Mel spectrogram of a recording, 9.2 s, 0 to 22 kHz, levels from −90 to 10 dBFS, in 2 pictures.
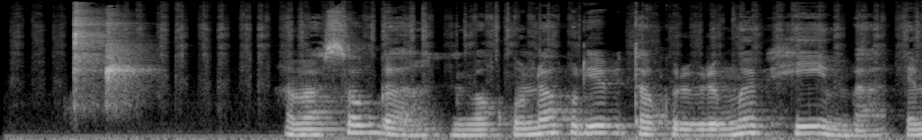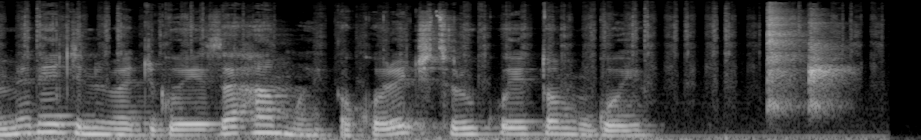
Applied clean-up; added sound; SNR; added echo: none; Tools; 18 dB; none.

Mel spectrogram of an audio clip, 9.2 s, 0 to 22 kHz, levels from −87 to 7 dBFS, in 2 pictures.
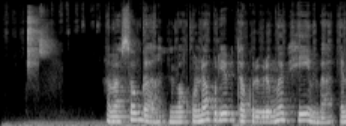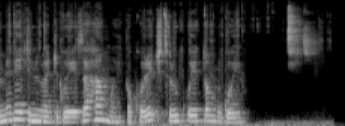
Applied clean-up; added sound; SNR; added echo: neural mask model Resemble Enhance denoiser.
